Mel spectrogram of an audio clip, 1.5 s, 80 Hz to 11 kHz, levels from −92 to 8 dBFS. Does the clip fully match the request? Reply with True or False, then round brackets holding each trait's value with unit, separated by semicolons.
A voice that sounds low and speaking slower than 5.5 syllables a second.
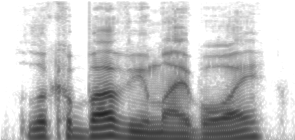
False (115 Hz; 6.0 syllables/s)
